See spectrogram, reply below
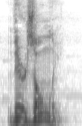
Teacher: There's 跟 only 有一个连音叫 There'sonly，用 z 进行连音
